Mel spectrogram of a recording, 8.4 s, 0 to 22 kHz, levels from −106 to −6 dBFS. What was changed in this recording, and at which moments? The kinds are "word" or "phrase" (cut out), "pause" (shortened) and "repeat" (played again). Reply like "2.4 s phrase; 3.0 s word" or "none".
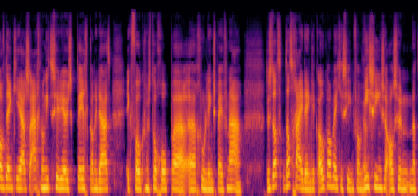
none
